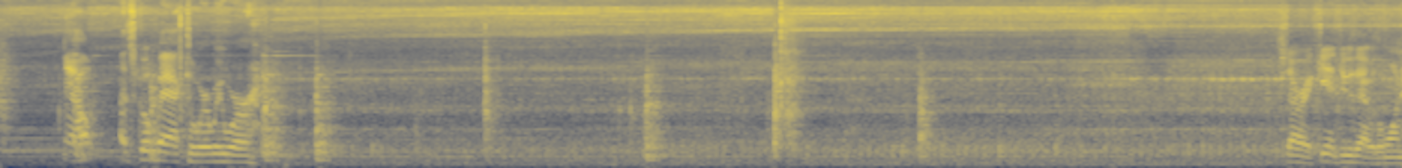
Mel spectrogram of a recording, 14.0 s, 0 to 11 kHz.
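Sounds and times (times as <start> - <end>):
milling machine running: 0.0 - 14.0.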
